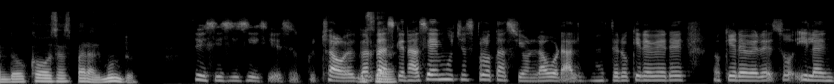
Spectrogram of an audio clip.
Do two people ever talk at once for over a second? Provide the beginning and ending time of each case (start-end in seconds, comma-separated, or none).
none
